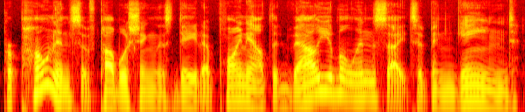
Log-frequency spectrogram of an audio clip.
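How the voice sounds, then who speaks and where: Low-voiced man reading aloud, very dry sound. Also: no room sound. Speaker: host reading an essay aloud. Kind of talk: scripted narration, read aloud as bedtime story.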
